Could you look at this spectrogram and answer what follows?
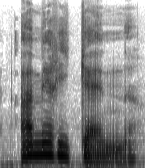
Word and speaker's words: américaine: So when you talk about the nationality, américain, masculine form, un, américain, and then feminine form, américaine. Américaine. Okay, it's really open, this A-I.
